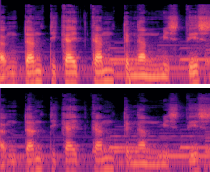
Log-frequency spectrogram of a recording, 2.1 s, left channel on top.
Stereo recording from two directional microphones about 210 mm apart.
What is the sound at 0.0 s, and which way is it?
Speech, 35° left (ahead or behind).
